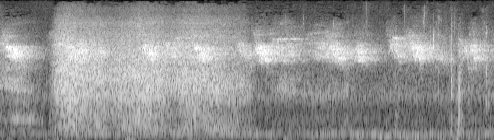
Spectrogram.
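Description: A bird chirping over and over in the background, short high chirps about two a second. A breathy rush of noise rises over it from about half a second in and fades by about two and a half seconds.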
